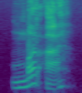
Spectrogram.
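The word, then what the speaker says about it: مرأة: Ya, kalimatnya sama, cuma cara bacanya beda. Al-mar'atu kal mir'ah. Yang satu pakai fathah, yang satu pakai kasrah.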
